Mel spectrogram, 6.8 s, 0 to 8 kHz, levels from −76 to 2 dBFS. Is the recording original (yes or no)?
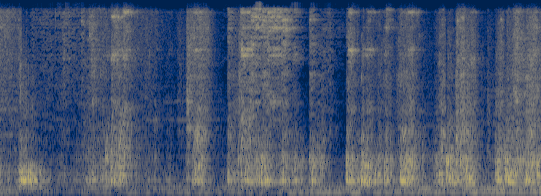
no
